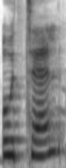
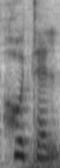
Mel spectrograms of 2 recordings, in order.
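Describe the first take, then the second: First: The initial h is silent. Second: The initial h is pronounced. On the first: The speaker calls it right. "The H sound doesn't exist in French" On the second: The speaker calls it wrong. "and not"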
